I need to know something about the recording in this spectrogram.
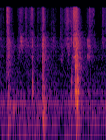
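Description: Oracle card deck being shuffled in the hands: a string of light card clicks, the loudest about one and a half seconds in.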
